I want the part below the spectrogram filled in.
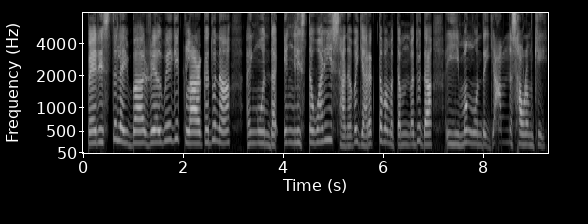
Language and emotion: Manipuri, angry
